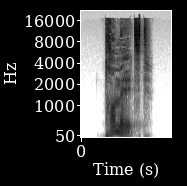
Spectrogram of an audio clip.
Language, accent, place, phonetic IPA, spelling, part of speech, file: German, Germany, Berlin, [ˈtʁɔml̩st], trommelst, verb, De-trommelst.ogg
- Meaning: second-person singular present of trommeln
